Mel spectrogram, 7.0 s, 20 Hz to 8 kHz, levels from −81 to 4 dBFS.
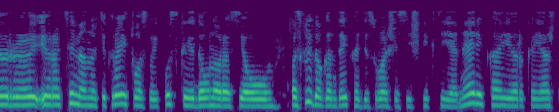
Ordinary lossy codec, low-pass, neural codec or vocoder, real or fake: MP3, 24 kbps; 7.2 kHz; none; real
